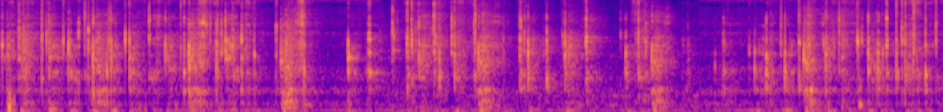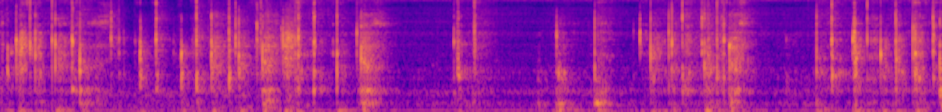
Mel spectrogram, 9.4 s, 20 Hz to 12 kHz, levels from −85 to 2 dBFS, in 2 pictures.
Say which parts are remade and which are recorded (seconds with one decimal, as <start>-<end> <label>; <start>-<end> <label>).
0.0-1.9 remade; 1.9-3.5 recorded; 3.5-5.2 remade; 5.2-6.2 recorded; 6.2-9.4 remade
